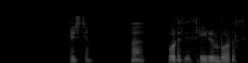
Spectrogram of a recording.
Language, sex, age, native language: Icelandic, male, 30-39, Icelandic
